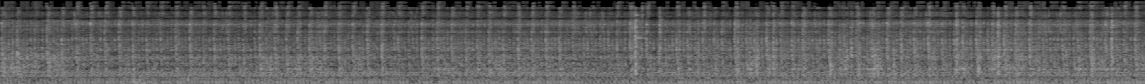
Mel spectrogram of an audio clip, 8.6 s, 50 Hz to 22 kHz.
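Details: 1980s Cruise N Carry outboard after sitting about 20 years and then getting a carb clean and fresh gas, under light throttle with the prop turning. The two-stroke drone is even and buzzy with no misses or knocks; it runs cleanly.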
